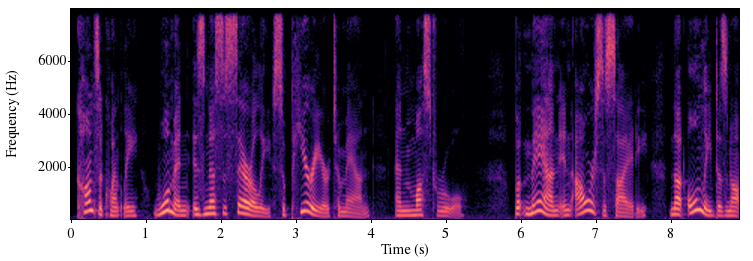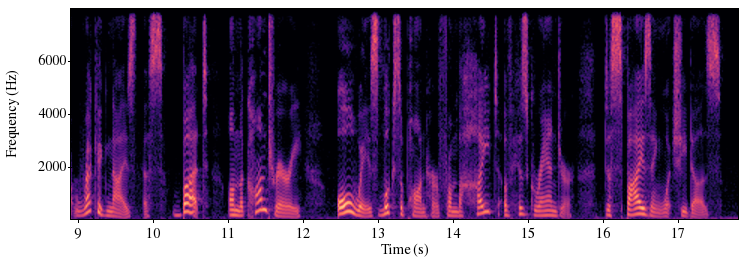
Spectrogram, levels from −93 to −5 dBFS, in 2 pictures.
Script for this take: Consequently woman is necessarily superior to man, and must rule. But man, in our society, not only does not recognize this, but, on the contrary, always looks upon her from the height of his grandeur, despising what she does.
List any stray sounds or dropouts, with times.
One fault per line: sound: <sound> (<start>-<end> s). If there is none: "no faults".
sound: dropout (9.8-9.9 s)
